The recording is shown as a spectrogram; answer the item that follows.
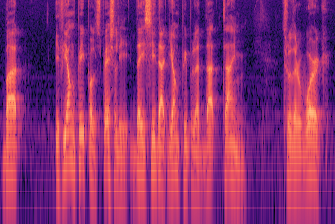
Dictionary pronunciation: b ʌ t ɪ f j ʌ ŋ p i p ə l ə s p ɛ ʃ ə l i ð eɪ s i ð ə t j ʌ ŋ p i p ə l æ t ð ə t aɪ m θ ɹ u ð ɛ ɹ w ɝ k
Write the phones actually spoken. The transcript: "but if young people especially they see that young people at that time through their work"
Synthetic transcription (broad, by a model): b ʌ t ɪ f j ʌ ŋ p i p ə l s p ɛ ʃ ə l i ð eɪ s i ð ə t j ʌ ŋ p i p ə l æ t ð ə t aɪ m θ ɹ u ð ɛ ɹ w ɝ k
